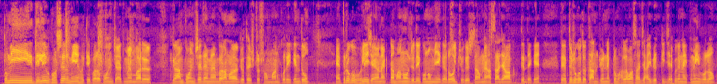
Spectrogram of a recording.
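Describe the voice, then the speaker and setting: A woman's voice: fairly low pitch, rapid-fire, a little hiss or hum, close to an everyday voice. A woman voicing a crude, lovelorn young village shopkeeper who grumbles and pleads in a comedy cartoon. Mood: pleading.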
